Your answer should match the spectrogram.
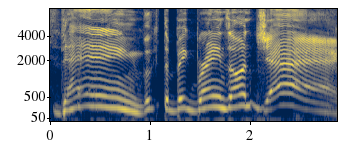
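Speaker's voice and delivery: slow, high, loud hammed-up praise; excited praise. Teacher mock-amazed at Jack's answer, hammed-up praise. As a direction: stretch it out like a mock-amazed fan.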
